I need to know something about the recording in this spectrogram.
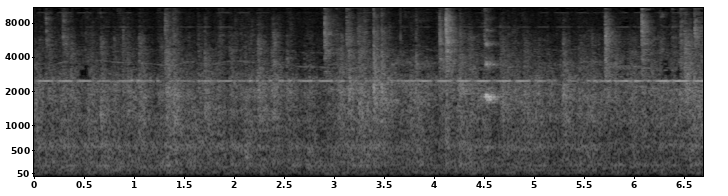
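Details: New Craftsman belt-drive garage door opener, installed the day before, closing the door: smooth steady drone with faint constant whine, no grinding or banging; normal operation.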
